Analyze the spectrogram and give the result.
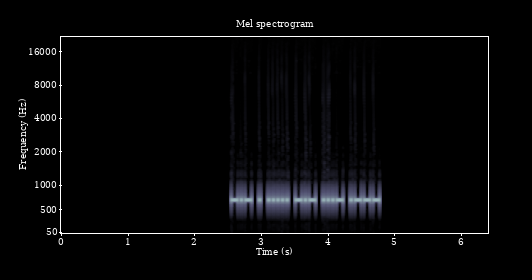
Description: Morse code, heard as a keyed tone, about 34 wpm, 700 Hz. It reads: KE5KVJ
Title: USA Call Signs - 6 Characters - Repeated 3x - 35wpm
